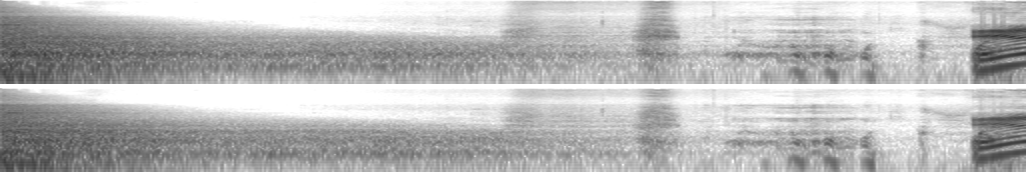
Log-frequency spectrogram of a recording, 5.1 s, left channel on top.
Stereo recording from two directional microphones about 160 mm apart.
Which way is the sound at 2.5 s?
20° left (ahead or behind).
